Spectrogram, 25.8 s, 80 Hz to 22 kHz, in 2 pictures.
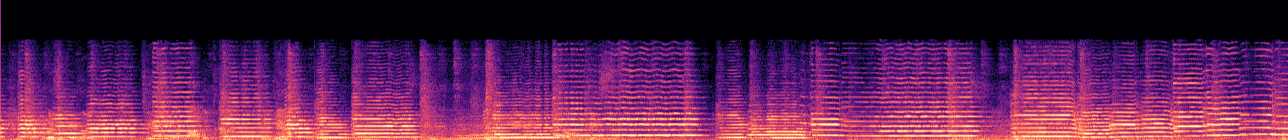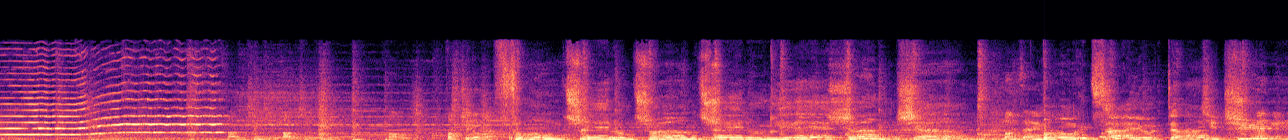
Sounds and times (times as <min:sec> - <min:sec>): Violin, fiddle: 0:00.0 - 0:15.8
Speech: 0:00.3 - 0:03.1, 0:05.5 - 0:06.3, 0:15.2 - 0:18.1, 0:22.9 - 0:25.7
Singing: 0:17.8 - 0:25.7.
